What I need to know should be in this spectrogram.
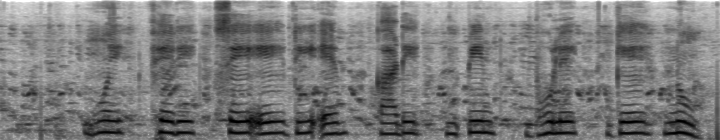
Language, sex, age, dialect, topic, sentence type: Magahi, female, 25-30, Northeastern/Surjapuri, banking, statement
